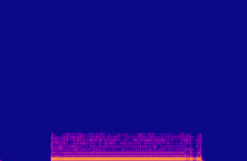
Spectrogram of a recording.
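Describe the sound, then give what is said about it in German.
A single steady telephone ringback tone as a phone call is placed, a clear mid-pitched beep lasting about a second and a half, then silence. Fairly loud, with no voices. “Deswegen rufen wir ihn gleich mal an und hacken mal so nach.”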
